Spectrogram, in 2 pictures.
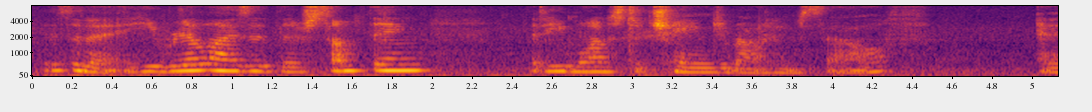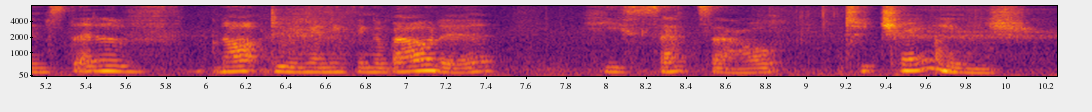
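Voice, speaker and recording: A woman reading a children's picture book aloud, gentle, with dramatic whispers and asides. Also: medium pitch, measured pace. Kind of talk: read-aloud storytelling. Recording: distant mic with background hiss.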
